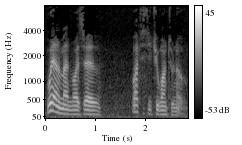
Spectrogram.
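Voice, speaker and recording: An actor playing an indulgent, gallant investigator with a courteous, confiding manner in a radio drama. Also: male voice, lowish voice, very animated, brisk. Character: indulgent, gallant male investigator charmed by youth.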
